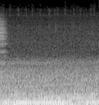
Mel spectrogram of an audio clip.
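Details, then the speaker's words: Toyota car heard from inside while driving gives a steady low engine hum with no tapping or ticking. A long-standing valve tap went quiet after an oil change to Valvoline MaxLife synthetic blend. "I got an oil change at valvoline and they put in the max life synthetic blend and my valves have stopped making noise it's amazing like my car is silent now like normally you'd be able to hear it right now even ticking"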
